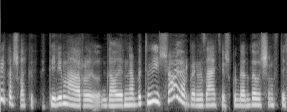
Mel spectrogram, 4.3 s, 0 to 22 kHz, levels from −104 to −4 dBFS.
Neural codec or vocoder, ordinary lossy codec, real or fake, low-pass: codec, 16 kHz, 1 kbps, FreqCodec, larger model; AAC, 48 kbps; fake; 7.2 kHz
